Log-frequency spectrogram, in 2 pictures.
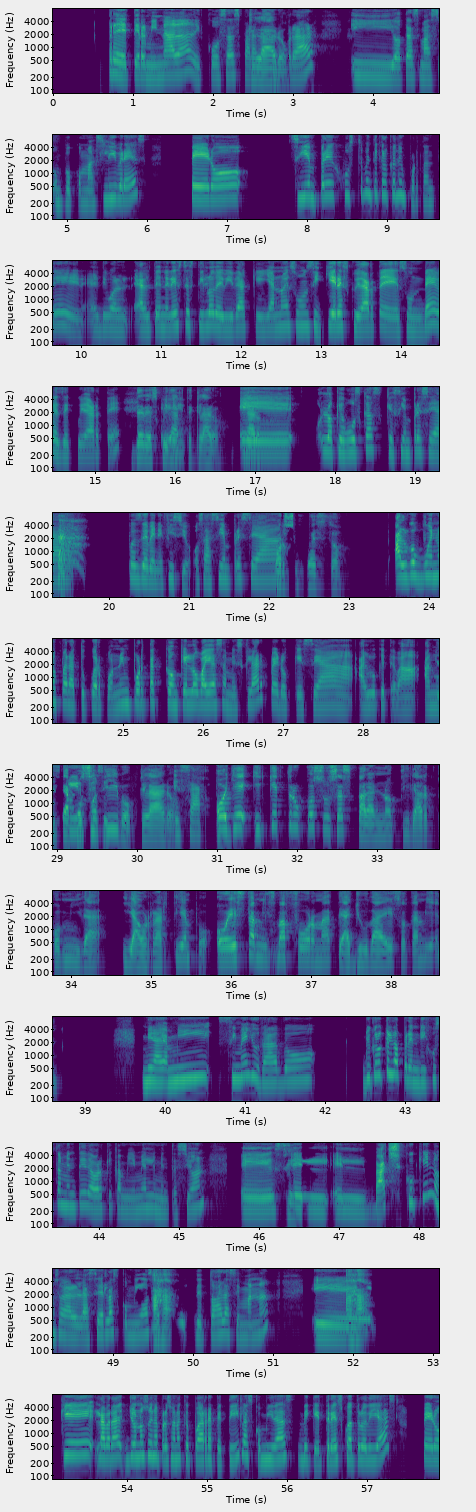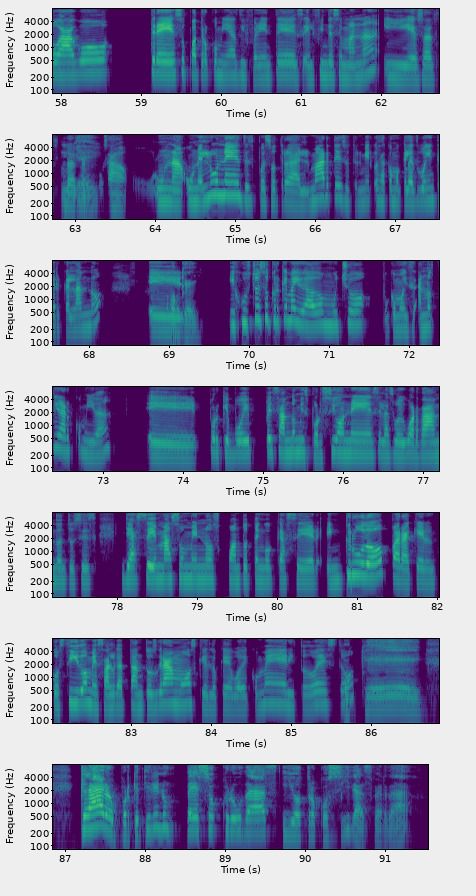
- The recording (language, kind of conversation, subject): Spanish, podcast, ¿Cómo te organizas para comer más sano cada semana?
- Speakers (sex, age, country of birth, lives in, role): female, 25-29, Mexico, Mexico, guest; female, 60-64, Mexico, Mexico, host
- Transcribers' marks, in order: tapping; cough; other background noise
